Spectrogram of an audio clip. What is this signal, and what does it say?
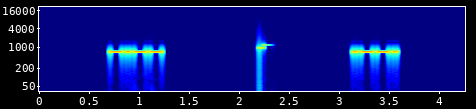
Morse code, heard as a keyed tone, about 30 wpm, 700 Hz. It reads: Y P
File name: Single-Letter-Number-30wpm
